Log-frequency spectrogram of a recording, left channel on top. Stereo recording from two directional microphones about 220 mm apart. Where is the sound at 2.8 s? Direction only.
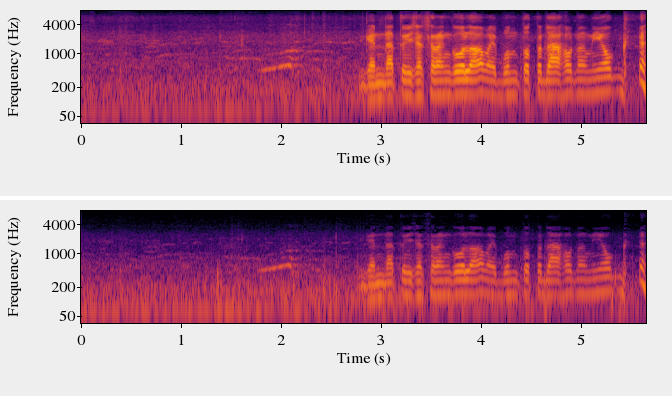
30° left (ahead or behind).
